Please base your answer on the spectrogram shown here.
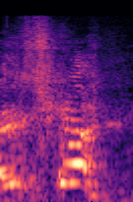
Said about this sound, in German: Gesundheit. Gesundheit. Ach, Gesundheit. Hab ich kurz in die Sonne geguckt, muss direkt wieder niesen. Ja, kenne ich. Aber das, das klanken aber wie so ein Nieser, der so richtig vom, Inner, vom Innersten kam.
